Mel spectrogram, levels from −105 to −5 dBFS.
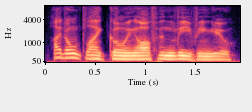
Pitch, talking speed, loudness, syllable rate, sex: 130 Hz, 245 wpm, -14 LUFS, 5.1 syllables/s, male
